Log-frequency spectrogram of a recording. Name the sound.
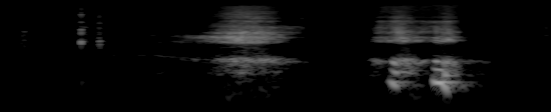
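yawn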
